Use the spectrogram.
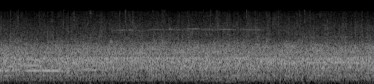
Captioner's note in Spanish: Aplausos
